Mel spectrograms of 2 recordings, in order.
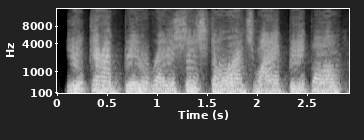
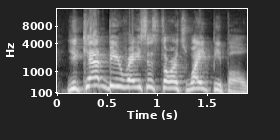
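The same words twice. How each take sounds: First: It is read in a flat, robotic NPC voice. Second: It is read in the speaker's natural voice.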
